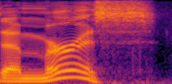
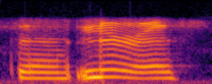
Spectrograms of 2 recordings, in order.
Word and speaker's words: Nuris: It's Nuris. Okay. Nuris, or with an N or with an M? With an N as in Nick.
